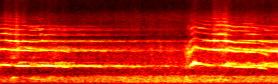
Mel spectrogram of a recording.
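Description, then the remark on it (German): A male humpback whale's mating song: long, sustained tonal calls with rich harmonics built from repeated basic rhythms, holding steady then sweeping upward midway before gliding down again, melodic and continuous over a low rumbling background. “Buckelwalen, die haben lange Gesänge äh, und wenn sie also von den Winterquartieren kommen zur Paarung, äh, haben die Männchen lange Gesänge, die aus Grundrhythmen bestehen, die wiederholt werden, aber es klingt eigentlich sehr melodiös alles.”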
